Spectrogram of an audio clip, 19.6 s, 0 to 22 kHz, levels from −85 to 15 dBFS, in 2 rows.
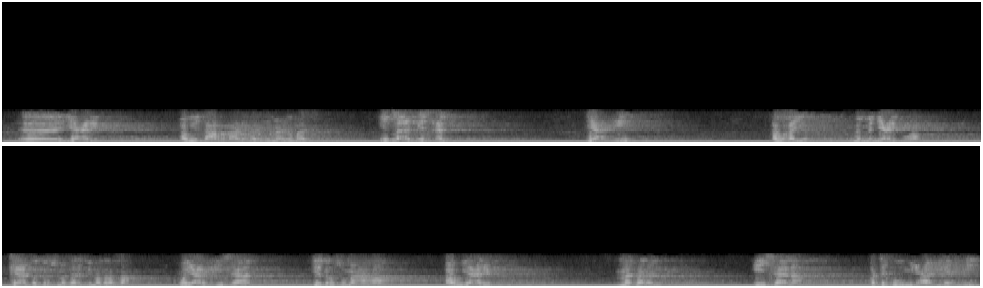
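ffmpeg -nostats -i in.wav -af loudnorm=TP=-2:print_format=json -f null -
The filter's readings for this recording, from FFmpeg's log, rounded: "input_i" : "-23.4",
"input_tp" : "-4.5",
"input_lra" : "1.4",
"input_thresh" : "-33.4",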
